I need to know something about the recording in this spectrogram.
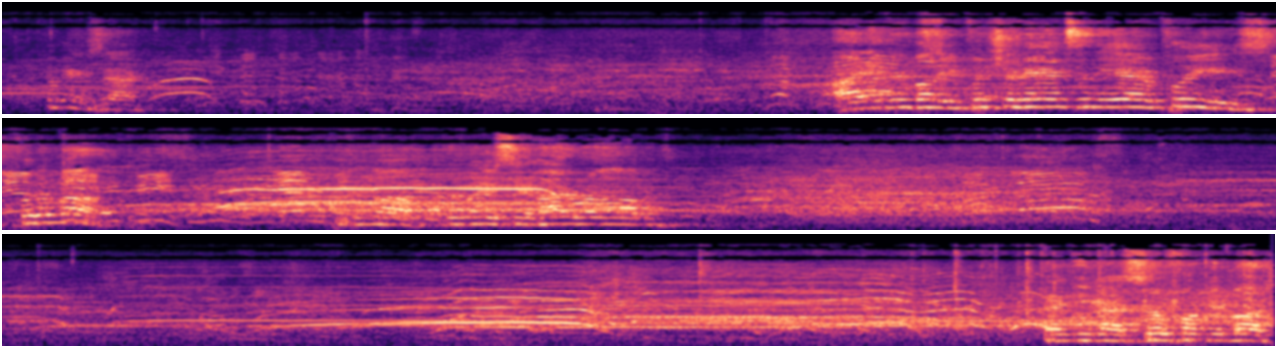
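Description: A large crowd cheers and screams loudly in an echoing hall.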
